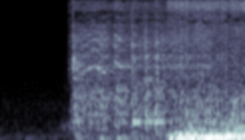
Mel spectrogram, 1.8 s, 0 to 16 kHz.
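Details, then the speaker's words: LS engine in a '55 Chevy truck, first-ever start with simplified two-wire harness: silence, short crank, then catches quickly into a strong, even idle with idle coming down, no misses or stumbling. "Oh yeah, baby. Idle's already coming down. I'm loving it. Hell yeah."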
